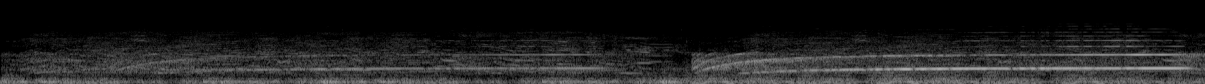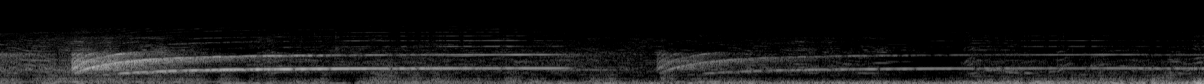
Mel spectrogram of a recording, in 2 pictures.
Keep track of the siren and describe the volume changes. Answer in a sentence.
The volume of the siren goes up, then down.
